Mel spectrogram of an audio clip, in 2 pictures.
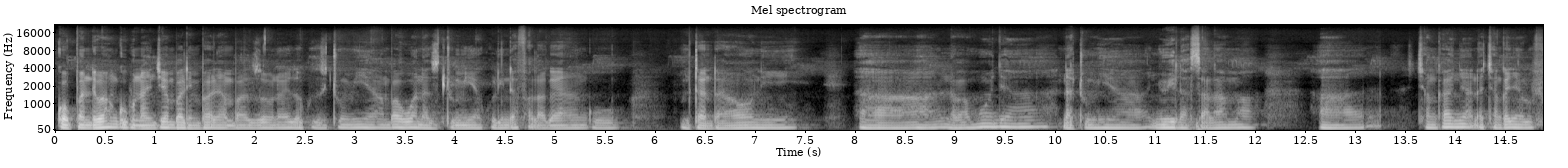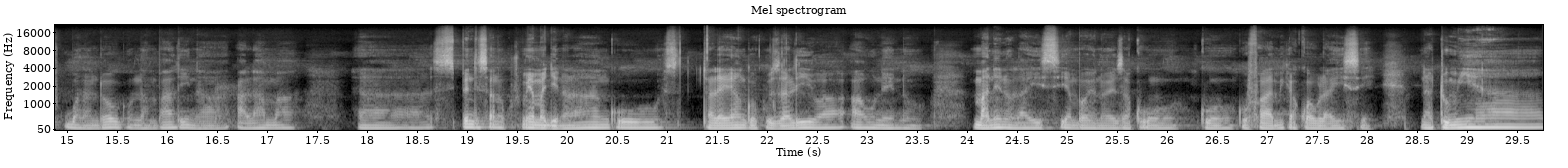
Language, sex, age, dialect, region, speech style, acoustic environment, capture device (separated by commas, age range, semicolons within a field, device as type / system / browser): Swahili, male, 25-34, Tanzania - Dar es Salaam, Tanzania, focused, silence, mobile / Linux / Chrome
